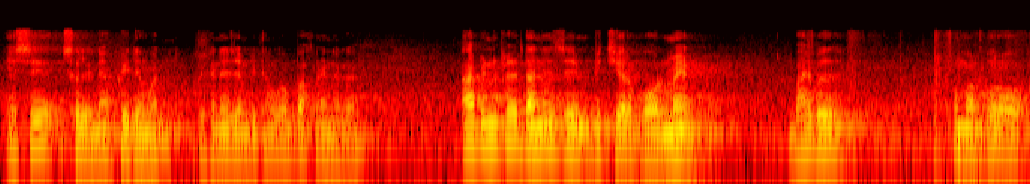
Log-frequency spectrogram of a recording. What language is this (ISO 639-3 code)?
brx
